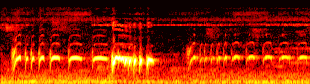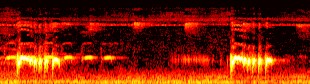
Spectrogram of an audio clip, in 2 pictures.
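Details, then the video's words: Zebra dove song meant to attract doves: three loud trilled cooing bursts spaced about two and a half seconds apart, separated by steady runs of softer repeated coos on the same pitch. "SUARA BURUNG PERKUTUT _JERNIH_💯AMPUH_SEKALI PUTAR SEMUA PERKUTUT LANGSUNG NYAMBER"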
